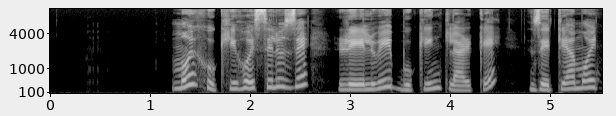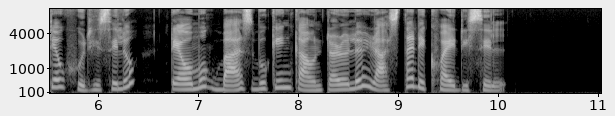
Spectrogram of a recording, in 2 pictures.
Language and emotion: Assamese, happy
